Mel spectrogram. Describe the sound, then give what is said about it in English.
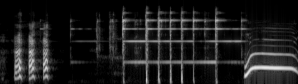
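A small hand-held praise bell rings out in a quick burst of about seven bright strikes, its metallic tone sustaining and blending, after a few short tonal chirps at the start. “Give your praise bell?”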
